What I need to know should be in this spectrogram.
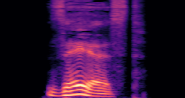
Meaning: second-person singular subjunctive I of säen
- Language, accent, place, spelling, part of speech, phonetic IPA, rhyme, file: German, Germany, Berlin, säest, verb, [ˈzɛːəst], -ɛːəst, De-säest.ogg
